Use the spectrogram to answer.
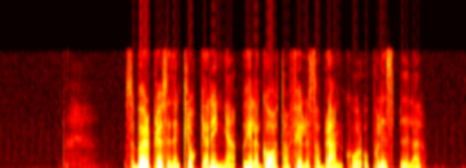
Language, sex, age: Swedish, female, 24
